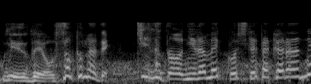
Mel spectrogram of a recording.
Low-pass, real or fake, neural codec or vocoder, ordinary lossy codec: 7.2 kHz; fake; codec, 24 kHz, 3 kbps, HILCodec; MP3, 64 kbps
